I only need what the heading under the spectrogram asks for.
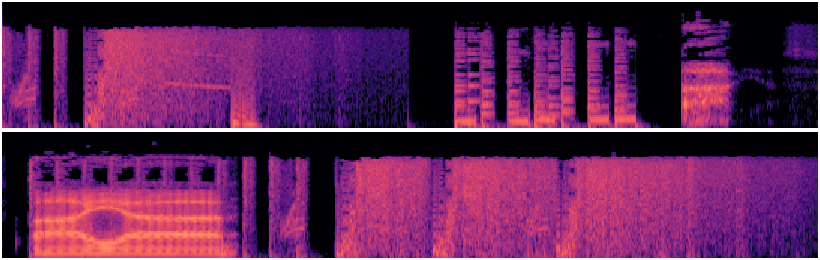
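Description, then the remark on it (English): Retro video game sound effects from the game Duck Hunt: a few sharp electronic bursts and swishes, then a loud, buzzy electronic duck quack that wavers for about a second, followed by more noisy effects. “I really like the game Duck Hunt, but recently my girlfriend told me that I spend too much time playing Duck Hunt.”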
